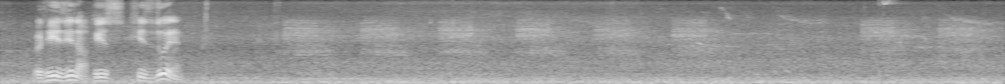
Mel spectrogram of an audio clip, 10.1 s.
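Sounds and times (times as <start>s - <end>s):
bird cawing: 2.8s - 7.4s, 8.6s - 10.0s.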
